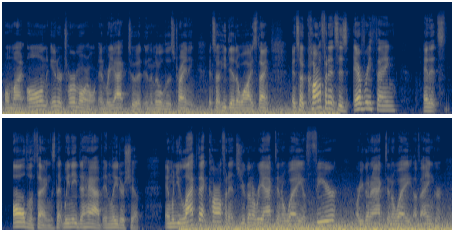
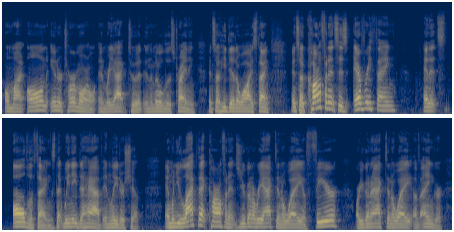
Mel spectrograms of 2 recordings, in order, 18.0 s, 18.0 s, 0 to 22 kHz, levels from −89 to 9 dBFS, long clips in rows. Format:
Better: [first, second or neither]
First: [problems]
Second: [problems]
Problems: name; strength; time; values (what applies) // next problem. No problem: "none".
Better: second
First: low rumble; noticeable; until 6.5 s and from 13 s on; 15 dB below the speech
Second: none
